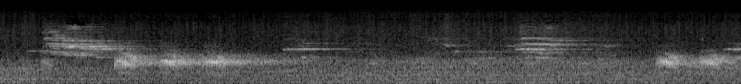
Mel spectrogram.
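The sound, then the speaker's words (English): Two packs of wolves converging on each other make soft, breathy whimpering calls, whisper howling right before they begin to howl. High wavering tones overlap in short rising phrases. The chorus stays quiet and restrained, with no full howl and no talking. “That's two packs of wolves converging on each other. I call it whisper howling.”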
